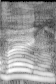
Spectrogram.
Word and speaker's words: Solvang: Slo- Solvang.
